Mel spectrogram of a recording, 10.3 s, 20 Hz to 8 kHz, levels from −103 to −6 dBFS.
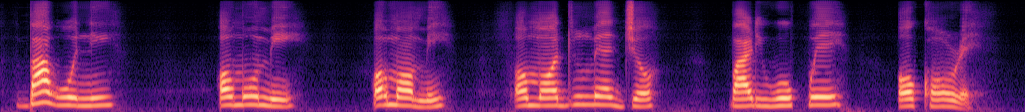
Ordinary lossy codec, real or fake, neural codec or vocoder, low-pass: none; fake; codec, 16 kHz, about 1 kbps, DyCAST, with the encoder's durations; none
